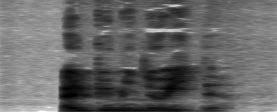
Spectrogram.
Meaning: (adjective) albuminoid
- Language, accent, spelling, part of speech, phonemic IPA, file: French, France, albuminoïde, adjective / noun, /al.by.mi.nɔ.id/, LL-Q150 (fra)-albuminoïde.wav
